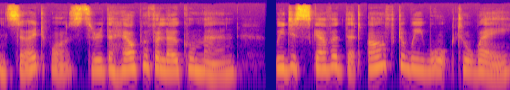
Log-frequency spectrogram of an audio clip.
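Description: In a natural voice, someone reads aloud with ordinary pitch variation.

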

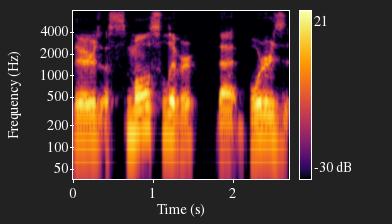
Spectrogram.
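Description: Against a quiet background, a man talks with an American accent. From US Northeast, Medford, Massachusetts. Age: 20s. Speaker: podcast guest, Palestinian American. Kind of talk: casual chat. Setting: studio.

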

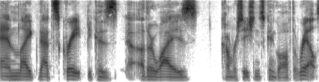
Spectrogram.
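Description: In a dry, close recording with no echo, a man speaks at a moderate pace with a fairly low pitch. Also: very clean recording, silent background. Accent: American. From Long Island, New York. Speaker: news podcast host. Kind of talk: interview chat. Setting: studio.

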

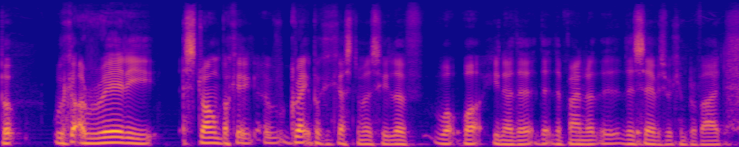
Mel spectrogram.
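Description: Here a man talks with a Cumbrian accent at a fairly quick pace. His tone is dark and mellow. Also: medium pitch for a man, fairly even intonation. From northern England, Cumbria (Lake District). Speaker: startup founder and CEO. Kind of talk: casual interview conversation. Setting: studio. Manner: halting, many repetitions and fillers.

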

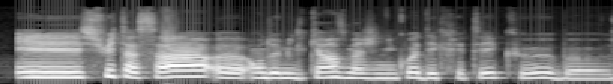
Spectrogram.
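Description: A woman speaks with fairly even intonation. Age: 20s. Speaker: listener sharing health story. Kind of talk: testimony. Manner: halting.

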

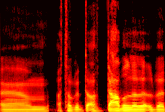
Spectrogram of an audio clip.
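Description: With a Northern Irish accent, a man speaks at a fairly low pitch in flat, monotone intonation on a very clean recording with a silent background. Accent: South Armagh Northern Irish. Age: young. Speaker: Gaelic football manager. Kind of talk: interview.

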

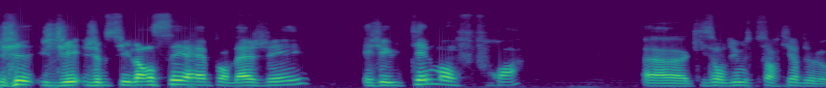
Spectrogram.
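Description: Fairly slow and fairly high in pitch, a man speaks in a dark, mellow tone with ordinary pitch variation, the sound dry and close with no echo. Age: 50s. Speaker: business executive. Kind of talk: interview. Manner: halting, many repetitions.

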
